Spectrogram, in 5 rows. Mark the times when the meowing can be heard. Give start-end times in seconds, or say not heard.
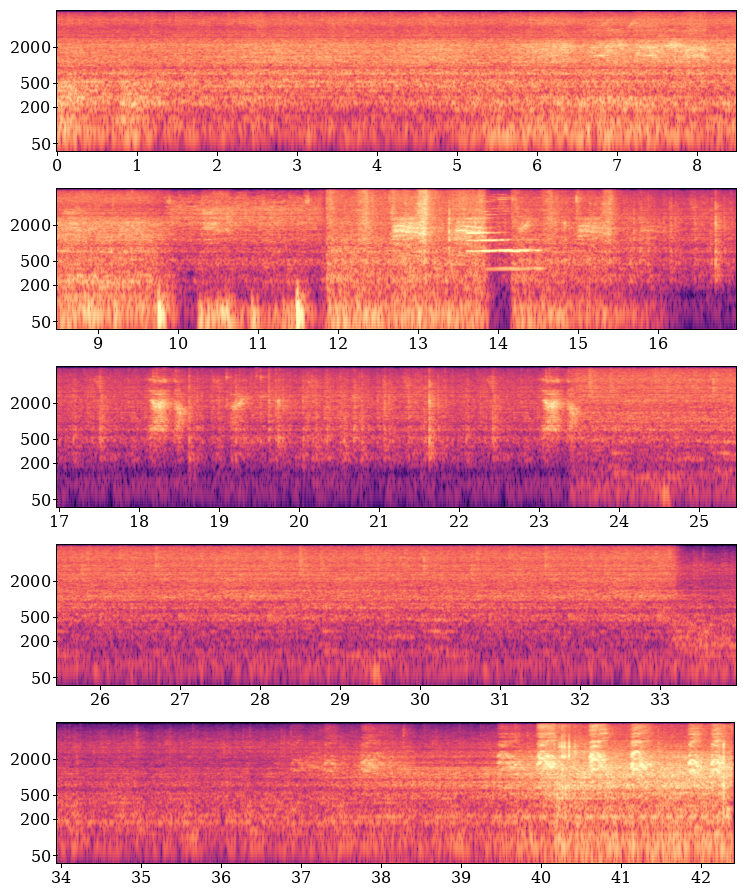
13.6-15.1.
